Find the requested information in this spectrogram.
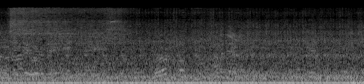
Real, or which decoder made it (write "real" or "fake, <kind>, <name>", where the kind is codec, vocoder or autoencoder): real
